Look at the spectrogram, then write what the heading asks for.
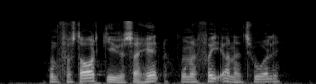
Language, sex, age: Danish, male, 23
